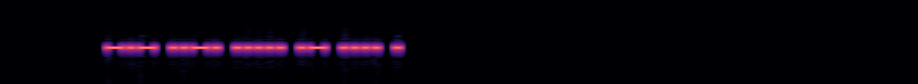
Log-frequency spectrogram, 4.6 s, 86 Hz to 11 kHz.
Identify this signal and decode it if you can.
Morse code, heard as a keyed tone, about 46 wpm, 700 Hz. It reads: KF5AHE
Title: USA Call Signs - 6 Characters - Repeated 2x - 45wpm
